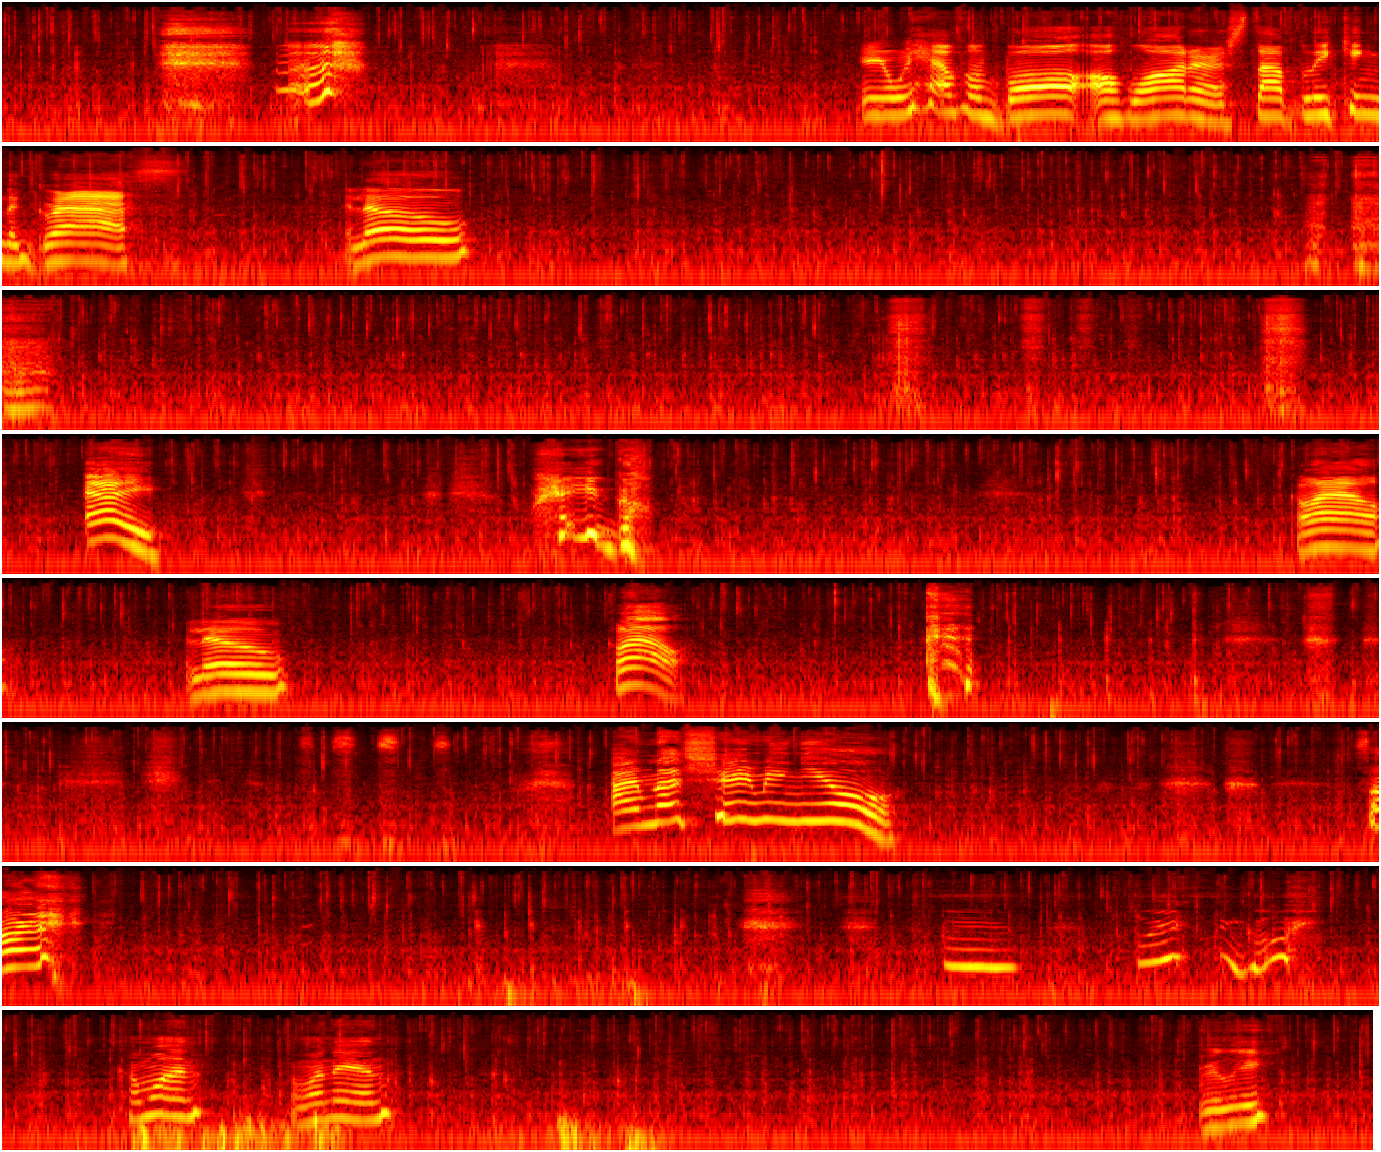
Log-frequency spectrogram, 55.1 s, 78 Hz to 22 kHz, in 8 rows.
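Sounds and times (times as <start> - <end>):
rain falling: 0.0 - 55.0
water dripping: 0.0 - 55.0
person calling out: 0.8 - 1.8, 8.6 - 9.2, 13.4 - 14.1, 21.1 - 21.5, 22.8 - 24.0, 27.1 - 27.6, 28.5 - 29.0, 30.6 - 31.0, 33.6 - 38.9, 40.3 - 41.8, 45.1 - 47.9, 48.8 - 50.2.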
